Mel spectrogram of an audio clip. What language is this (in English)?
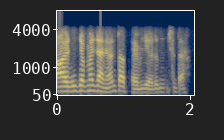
Nepali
